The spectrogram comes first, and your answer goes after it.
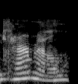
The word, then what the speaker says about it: caramel: In caramel, there technically is three syllables, but we usually say caramel. We skip that middle syllable. At least with my Long Island accent, we do.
